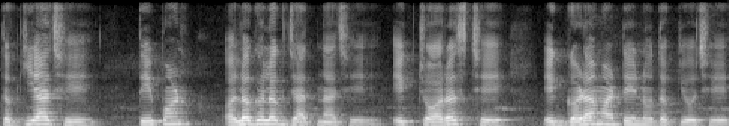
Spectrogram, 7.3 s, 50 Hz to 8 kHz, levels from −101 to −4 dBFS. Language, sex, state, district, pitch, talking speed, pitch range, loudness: Gujarati, female, Gujarat, Valsad, 190 Hz, 125 wpm, 170-215 Hz, -19 LUFS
